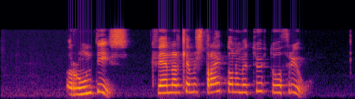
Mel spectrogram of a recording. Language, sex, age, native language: Icelandic, female, 40-49, Icelandic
